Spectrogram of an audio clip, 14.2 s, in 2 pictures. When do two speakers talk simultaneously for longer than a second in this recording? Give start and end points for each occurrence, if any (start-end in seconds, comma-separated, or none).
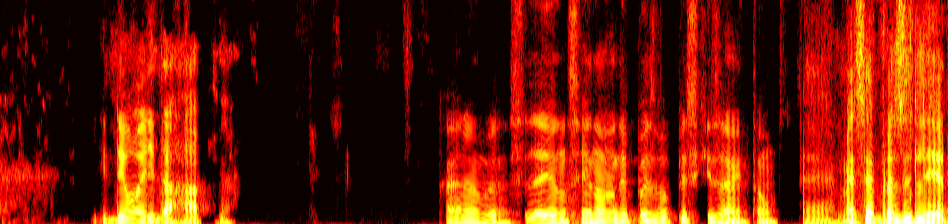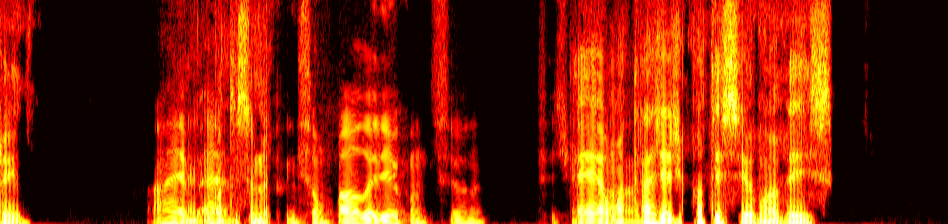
none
